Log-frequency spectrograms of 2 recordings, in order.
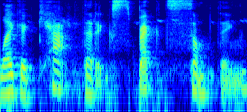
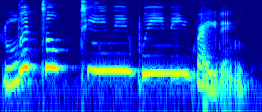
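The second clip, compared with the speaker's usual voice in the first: put-on teeny-weeny voice; 11 semitones higher than usual. A narrator's reading. Narrator shows tiny writing.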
